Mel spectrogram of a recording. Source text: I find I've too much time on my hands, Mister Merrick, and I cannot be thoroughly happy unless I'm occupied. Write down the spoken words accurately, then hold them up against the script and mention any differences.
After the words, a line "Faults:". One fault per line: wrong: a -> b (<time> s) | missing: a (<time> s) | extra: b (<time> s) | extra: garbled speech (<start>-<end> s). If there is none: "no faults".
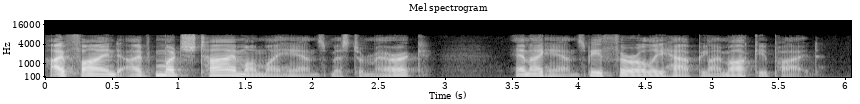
I find I've much time on my hands, Mister Merrick, and I hands be thoroughly happy I'm occupied.
Faults:
missing: too (0.8 s)
wrong: cannot -> hands (3.7 s)
missing: unless (5.0 s)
